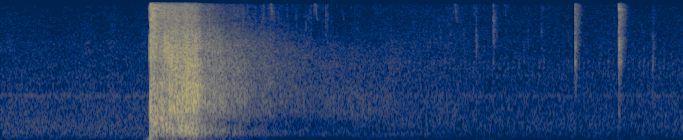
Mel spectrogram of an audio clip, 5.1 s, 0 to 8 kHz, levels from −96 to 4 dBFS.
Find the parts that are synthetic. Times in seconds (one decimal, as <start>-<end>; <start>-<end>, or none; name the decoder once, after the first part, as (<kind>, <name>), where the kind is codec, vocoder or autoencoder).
none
